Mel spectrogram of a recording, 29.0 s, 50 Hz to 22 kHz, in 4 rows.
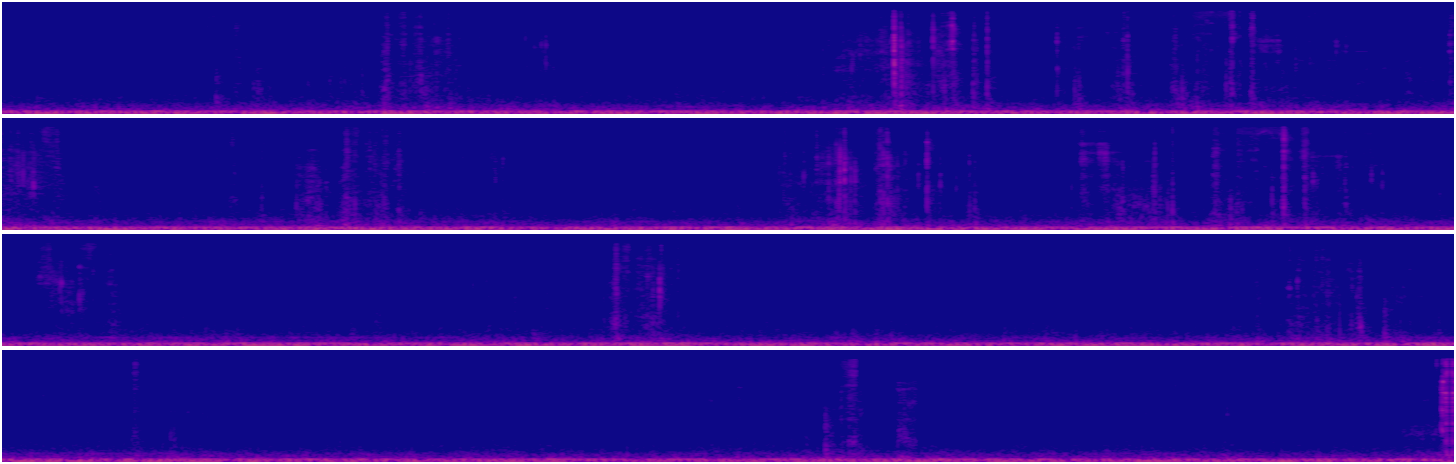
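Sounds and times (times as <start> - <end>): steady low hum: 0.0 - 29.0
plastic sleeves crinkling: 0.9 - 15.6, 16.2 - 18.4, 20.6 - 22.9, 25.3 - 26.5.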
